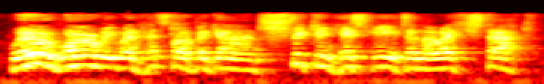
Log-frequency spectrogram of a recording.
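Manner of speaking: forceful, indignant courtroom outcry; impassioned accusation. Acted. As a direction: hammer each WHERE WERE WE. Impassioned accusation of himself and nation.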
